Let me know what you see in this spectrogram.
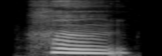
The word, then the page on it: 哼: hēng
